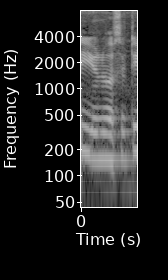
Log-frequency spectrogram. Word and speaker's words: university: Here you can see university begins with a consonant sound YU.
